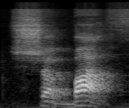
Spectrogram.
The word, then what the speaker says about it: Shabbat: Shabbat, right?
